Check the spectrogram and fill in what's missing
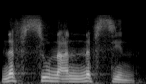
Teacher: لا تجزي نفس عن نفس شيئا، هنا الفاء يا إخوة حرف ضعيف، والسين بعدها فيها صفير، والصفير قوي. فإن لم نعطي الفاء الضعيفة حقها من الرخاوة والهمس والزمن فإن السين تطغى عليها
